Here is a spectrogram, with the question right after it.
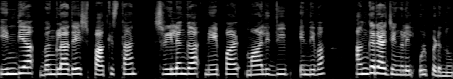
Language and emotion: Malayalam, neutral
